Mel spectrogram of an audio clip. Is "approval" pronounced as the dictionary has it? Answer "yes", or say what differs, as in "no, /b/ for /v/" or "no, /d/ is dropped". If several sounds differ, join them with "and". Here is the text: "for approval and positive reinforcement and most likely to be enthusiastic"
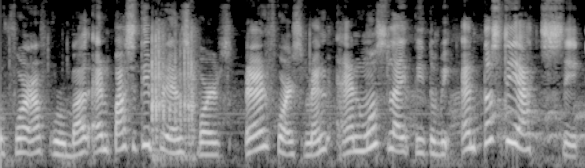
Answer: no, /b/ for /v/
